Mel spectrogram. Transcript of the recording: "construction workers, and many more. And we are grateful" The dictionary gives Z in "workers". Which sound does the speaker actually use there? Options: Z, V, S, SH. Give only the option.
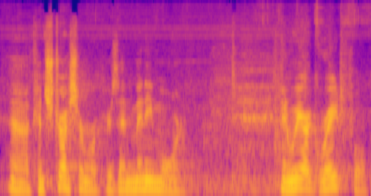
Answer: Z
